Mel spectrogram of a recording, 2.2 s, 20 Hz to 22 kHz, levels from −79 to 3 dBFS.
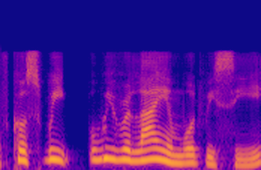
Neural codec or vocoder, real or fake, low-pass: codec, 16 kHz, 0.2 kbps, FocalCodec; fake; 7.2 kHz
